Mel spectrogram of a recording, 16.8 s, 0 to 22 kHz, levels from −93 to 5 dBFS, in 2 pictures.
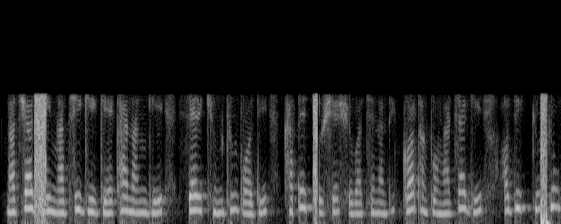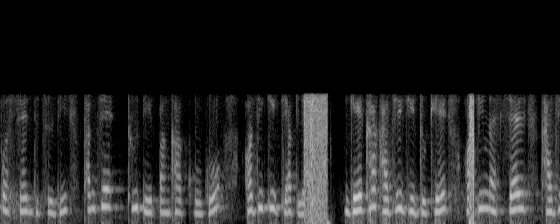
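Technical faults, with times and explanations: Throughout, G.723.1 codec: heavy low-bitrate coding at 6.3 kbit/s strips everything above 3.8 kHz and models the speech coarsely, leaving it muffled, hoarse, with smeared consonants.
0.51 s (0.17 s), 4.69 s (0.09 s), 8.11 s (0.09 s), 12.97 s (0.34 s), 15.45 s (0.09 s), uninitialised buffer: blocks played before being filled output stale memory as loud digital noise bursts, fitting buffers of 4096 to 16384 samples.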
